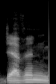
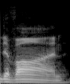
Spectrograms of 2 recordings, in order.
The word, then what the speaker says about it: Devin: Yeah, it's one of those where it's spelled anywhere from Devin to On to An and everything in between. And I'm just like, nope, it just is Devin like it looks.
